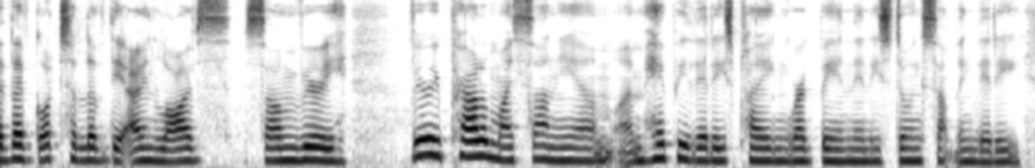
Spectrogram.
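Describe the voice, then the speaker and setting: A middle-aged woman, speaking plainly and haltingly in a reflective interview as a mother. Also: lowish voice, a little mellow. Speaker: mother of a rugby player. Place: living room, on a sofa.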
